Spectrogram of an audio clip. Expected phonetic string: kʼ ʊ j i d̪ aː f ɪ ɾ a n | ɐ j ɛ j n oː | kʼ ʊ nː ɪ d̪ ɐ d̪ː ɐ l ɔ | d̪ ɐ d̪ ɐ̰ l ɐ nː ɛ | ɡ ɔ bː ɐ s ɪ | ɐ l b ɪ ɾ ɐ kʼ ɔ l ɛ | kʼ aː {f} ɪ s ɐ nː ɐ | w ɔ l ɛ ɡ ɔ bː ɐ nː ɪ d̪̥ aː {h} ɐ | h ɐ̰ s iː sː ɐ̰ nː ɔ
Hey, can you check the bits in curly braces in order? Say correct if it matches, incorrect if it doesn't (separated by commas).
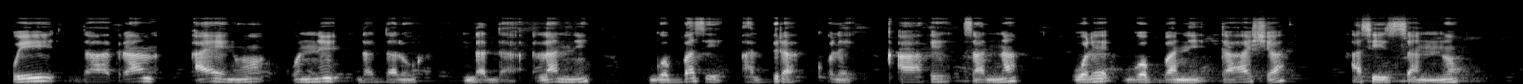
correct, incorrect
